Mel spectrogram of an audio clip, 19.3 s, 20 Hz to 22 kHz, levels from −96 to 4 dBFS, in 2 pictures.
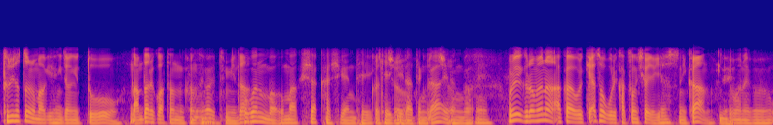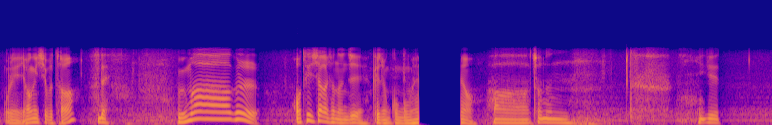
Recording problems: high frequencies cut off; severe; nothing above 4 kHz
squashed, flat; heavily
audio cutting out; at 15 s for 0.5 s

